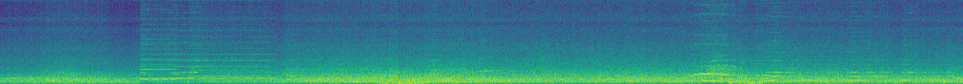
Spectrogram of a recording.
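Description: Horses neighing a couple of times, the clearest about nine seconds in, over a steady noisy wash and background music.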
